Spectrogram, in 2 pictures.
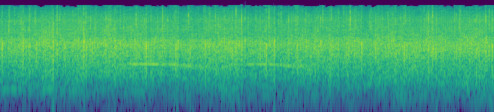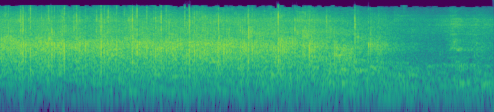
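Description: A large crowd applauds loudly in an echoing hall, then the clapping dies down.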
